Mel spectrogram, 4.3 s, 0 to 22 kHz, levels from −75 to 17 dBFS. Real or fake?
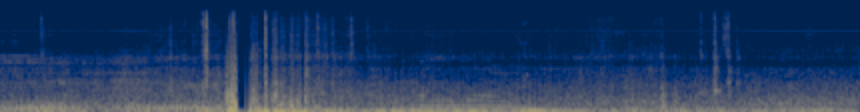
real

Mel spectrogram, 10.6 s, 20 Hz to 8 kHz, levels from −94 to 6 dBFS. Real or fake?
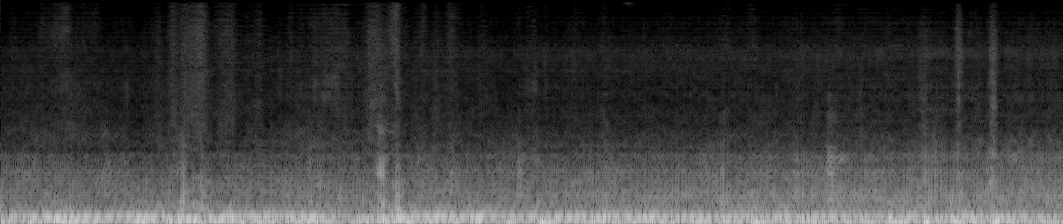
fake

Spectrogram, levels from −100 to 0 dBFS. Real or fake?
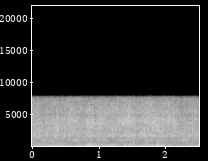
fake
